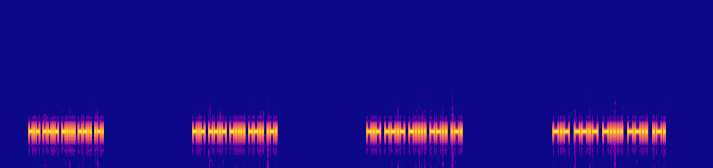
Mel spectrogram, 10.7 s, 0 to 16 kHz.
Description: Morse code, heard as a keyed tone, about 59 wpm, 700 Hz. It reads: KQ6ZR KQ6ZR KQ6ZR KQ6ZR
